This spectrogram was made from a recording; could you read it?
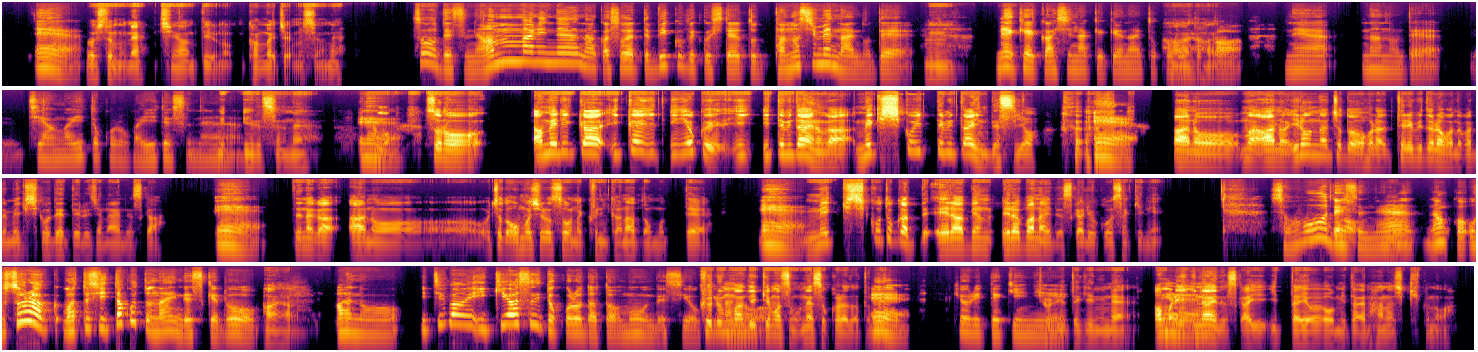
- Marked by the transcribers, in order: chuckle; drawn out: "あの"
- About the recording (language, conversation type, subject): Japanese, unstructured, あなたの理想の旅行先はどこですか？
